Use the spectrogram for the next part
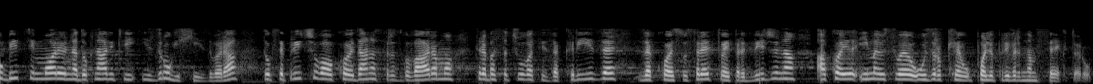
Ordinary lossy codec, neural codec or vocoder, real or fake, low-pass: none; none; real; 5.4 kHz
